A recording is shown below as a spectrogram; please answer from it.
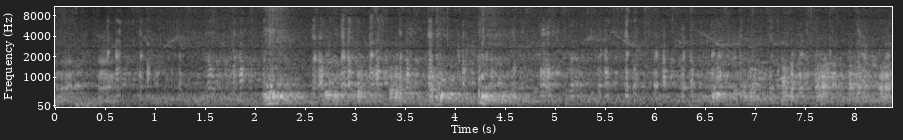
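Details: Sea lions trading calls on 2 May 2023: loud, rough barks come in bursts, with the strongest around the second and fourth seconds, over a steady noisy background.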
